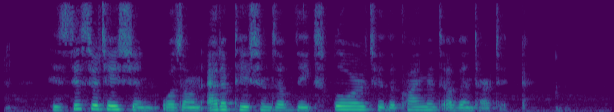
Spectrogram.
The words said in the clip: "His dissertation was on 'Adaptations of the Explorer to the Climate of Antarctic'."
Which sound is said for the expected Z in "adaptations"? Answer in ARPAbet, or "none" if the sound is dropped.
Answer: Z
